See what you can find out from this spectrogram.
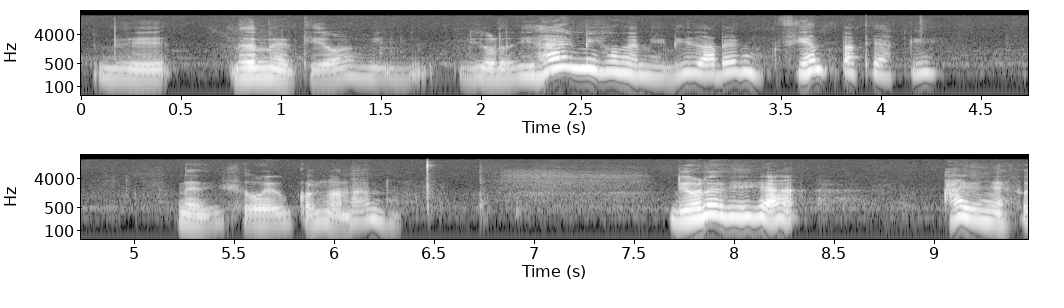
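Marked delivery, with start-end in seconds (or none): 2.4-4.3 high-pitched anxious plea, re-enacted; retold motherly call. Mother to her son, re-enacted high urgent call.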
